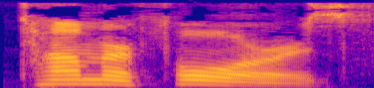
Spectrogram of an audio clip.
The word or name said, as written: Tammerfors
